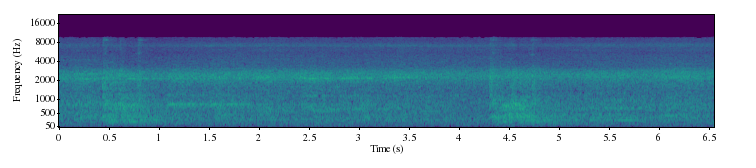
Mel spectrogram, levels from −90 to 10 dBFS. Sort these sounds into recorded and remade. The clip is recorded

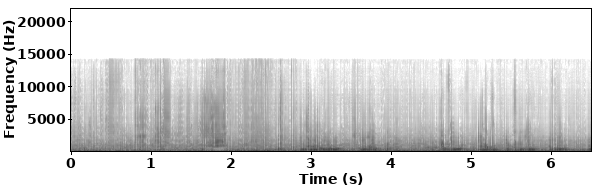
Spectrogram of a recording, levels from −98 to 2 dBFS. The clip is remade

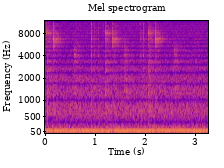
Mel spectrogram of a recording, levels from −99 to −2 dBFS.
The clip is remade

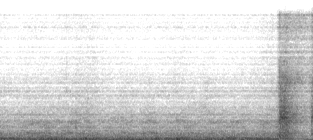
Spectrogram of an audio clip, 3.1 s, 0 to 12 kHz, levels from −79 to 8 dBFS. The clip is remade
